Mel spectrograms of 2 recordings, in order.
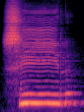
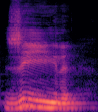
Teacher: S voiceless, Z voiced.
